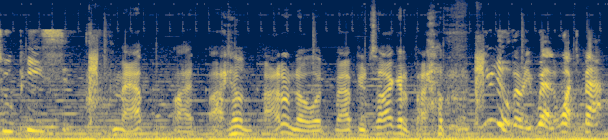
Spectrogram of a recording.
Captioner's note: snickering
